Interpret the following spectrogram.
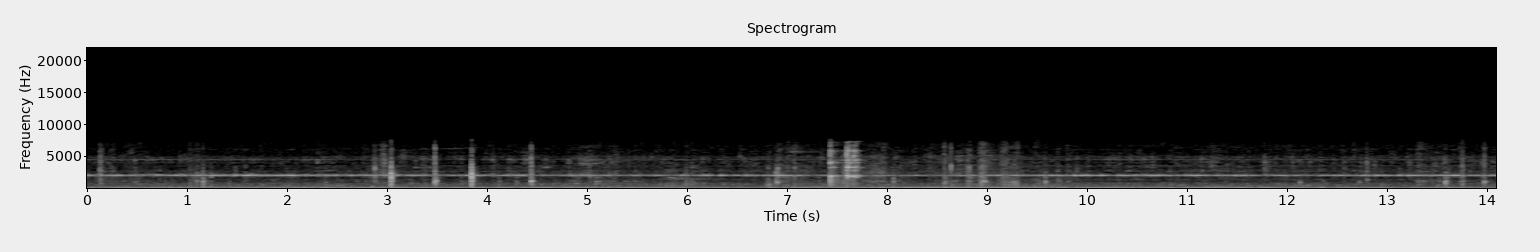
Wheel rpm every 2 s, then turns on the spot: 0, 0, 0, 0, 0, 0, 0.
none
